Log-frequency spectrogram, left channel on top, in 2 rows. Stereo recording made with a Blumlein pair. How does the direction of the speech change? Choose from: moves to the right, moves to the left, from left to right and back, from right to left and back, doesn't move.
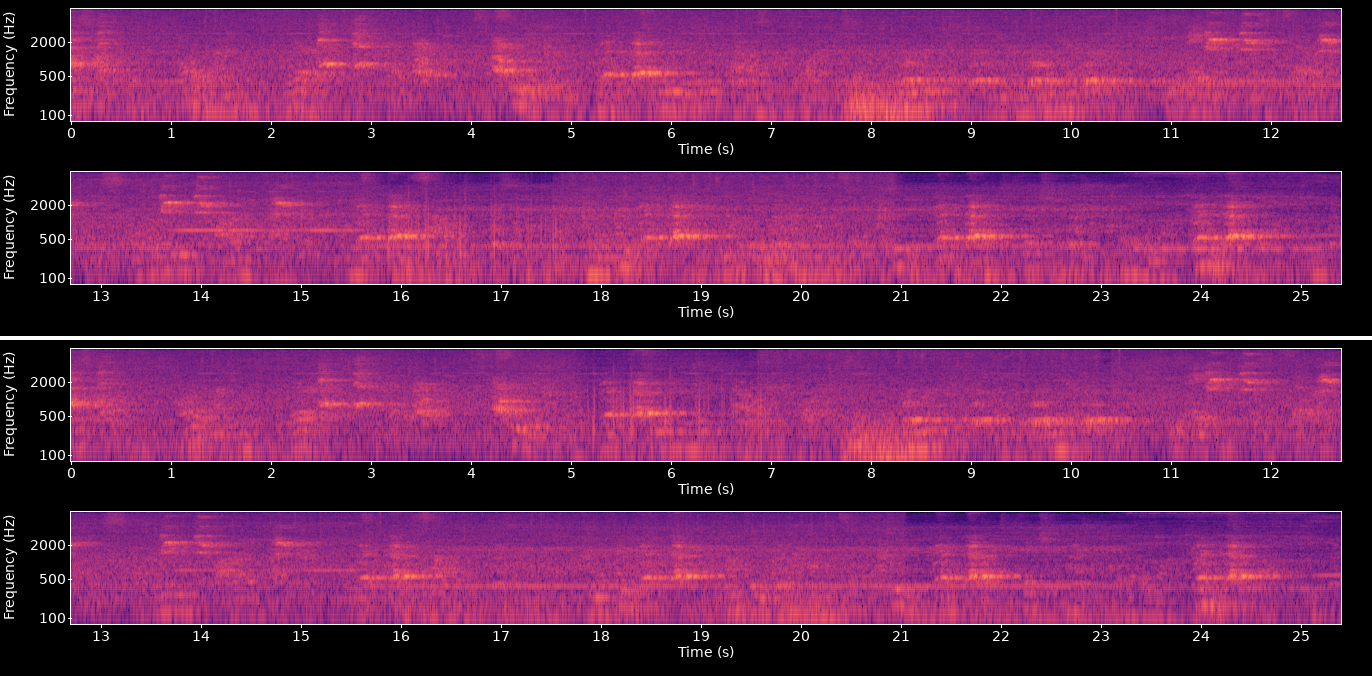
moves to the right.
